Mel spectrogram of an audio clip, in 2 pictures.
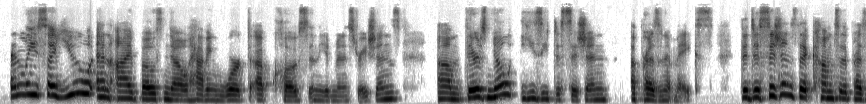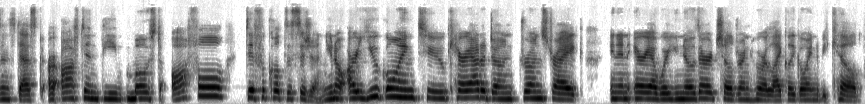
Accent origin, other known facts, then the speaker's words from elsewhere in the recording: Galesburg, Illinois, United States; moved away as an adult; also born or lived in Lawrence, Kansas; I went to the University of Kansas after growing up in Galesburg, Illinois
